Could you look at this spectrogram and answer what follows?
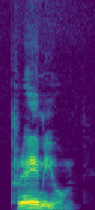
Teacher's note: the ah and the e stay together in the first syllable because they form a diphthong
